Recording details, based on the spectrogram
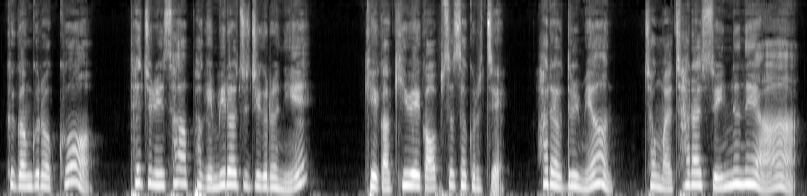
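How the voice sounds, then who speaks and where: A woman with a medium-pitched, darkish voice speaks expressively at a moderate pace in clean studio audio with no room sound. She plays a domineering, bossy and reproachful middle-aged mother-in-law, pitching slightly above her own voice while staying close to an everyday sound.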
